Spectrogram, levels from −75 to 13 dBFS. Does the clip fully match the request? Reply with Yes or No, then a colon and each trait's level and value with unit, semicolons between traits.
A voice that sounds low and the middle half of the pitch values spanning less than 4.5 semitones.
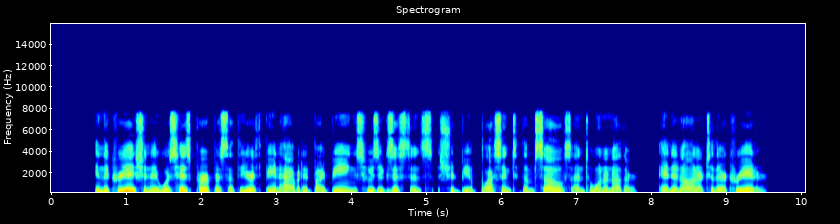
Yes: very low, 90 Hz; average, 3.2 semitones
